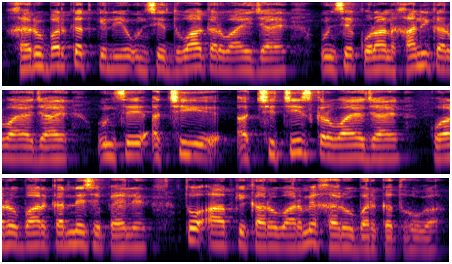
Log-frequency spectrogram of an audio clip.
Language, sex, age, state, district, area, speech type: Urdu, male, 30-45, Bihar, Darbhanga, rural, spontaneous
